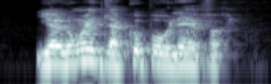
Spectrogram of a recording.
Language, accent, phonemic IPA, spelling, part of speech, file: French, Canada, /i.l‿i.j‿a lwɛ̃ d(ə) la ku.p‿o lɛvʁ/, il y a loin de la coupe aux lèvres, proverb, LL-Q150 (fra)-il y a loin de la coupe aux lèvres.wav
- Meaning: there's many a slip twixt cup and lip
